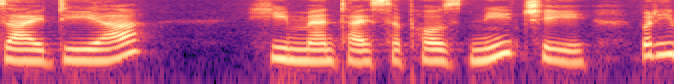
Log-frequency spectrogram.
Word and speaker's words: Nietzsche: from oberlin but doesn't that precisely correspond with nitch's idea he meant i supposed nietzsche but he pronounced it to rhyme with of the dominance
